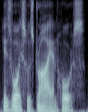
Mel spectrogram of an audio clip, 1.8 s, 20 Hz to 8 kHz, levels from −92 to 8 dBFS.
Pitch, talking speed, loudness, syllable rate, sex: 80 Hz, 205 wpm, -18 LUFS, 4.9 syllables/s, male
